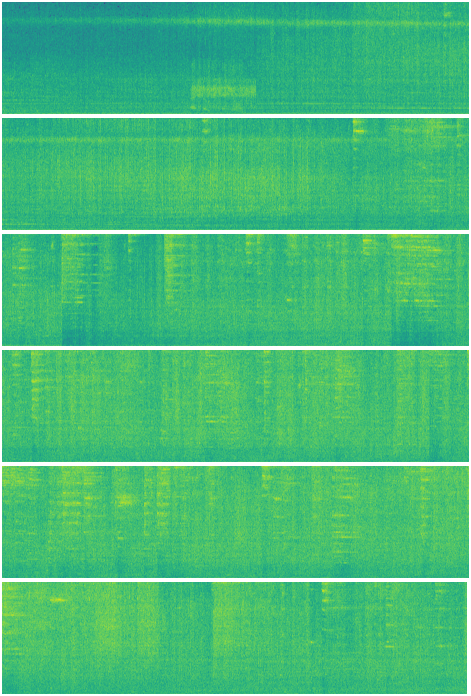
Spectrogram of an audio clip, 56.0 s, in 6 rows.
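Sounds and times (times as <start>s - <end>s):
locomotive engine droning: 0.0s - 21.4s
train wheels rumbling on rail: 0.0s - 56.0s.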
